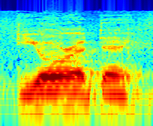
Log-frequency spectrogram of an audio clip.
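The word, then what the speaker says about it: Deora Dé: Diora Day.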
